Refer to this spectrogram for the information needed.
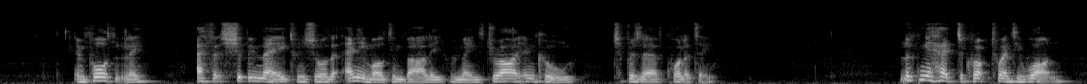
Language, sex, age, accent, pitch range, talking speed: English, male, 20-39, British, 115-145 Hz, 125 wpm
